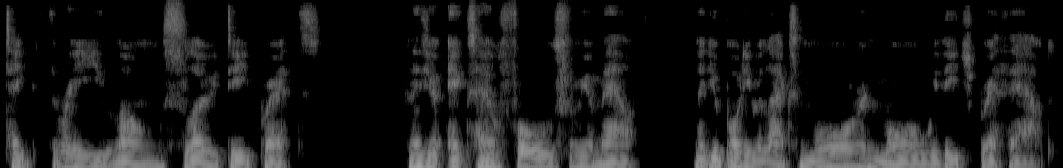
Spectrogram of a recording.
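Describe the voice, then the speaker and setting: A man's voice: lowish voice, level tone, takes it slowly, warm tone. A man narrating a scripted guided meditation in a soothing, instructional manner.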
